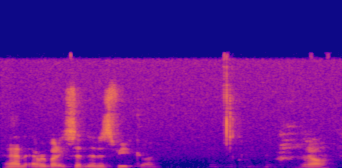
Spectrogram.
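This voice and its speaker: With a breathy edge to his medium-pitched voice, the older interviewee talks fairly quickly. A retired music club booker, he rambles through anecdotes and lapses into quoted dialogue. The recording sounds rough.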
